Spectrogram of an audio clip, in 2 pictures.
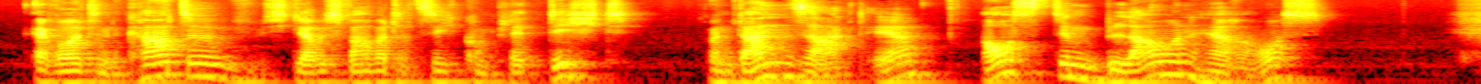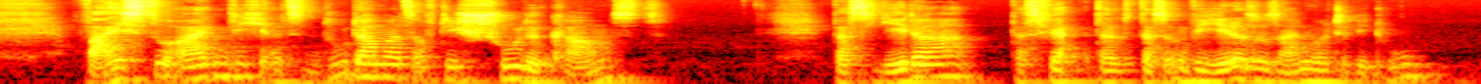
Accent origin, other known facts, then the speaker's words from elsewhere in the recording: Aachen, North Rhine-Westphalia, Germany; moved away; habe einen Käfig voller Narren gespielt in meiner Heimatstadt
